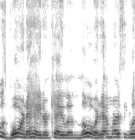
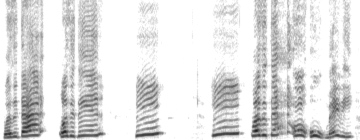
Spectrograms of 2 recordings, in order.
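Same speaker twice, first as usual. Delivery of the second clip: high, needling sing-song questions; mocking hums, pitched way up; taunting; 6 semitones higher, slower than usual. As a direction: keep poking at him.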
